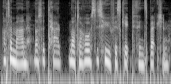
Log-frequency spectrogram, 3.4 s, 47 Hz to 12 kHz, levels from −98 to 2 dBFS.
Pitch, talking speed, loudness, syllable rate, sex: 195 Hz, 225 wpm, -18 LUFS, 5.8 syllables/s, female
